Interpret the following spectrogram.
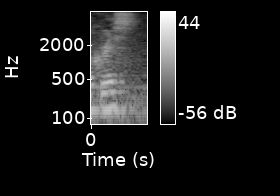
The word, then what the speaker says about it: Christ: Carol Chris. I find I in your last name. I think it's pronounced Christ, but I feel like for political reasons she says it Chris.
